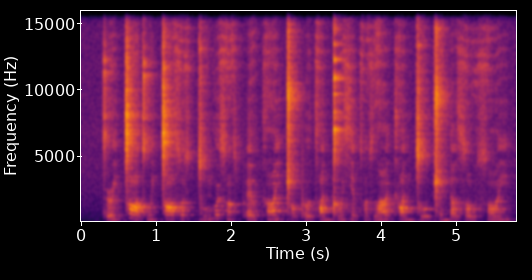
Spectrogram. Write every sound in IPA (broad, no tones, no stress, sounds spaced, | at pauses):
tʼ ə˞ j ǀ ɑ tʼ u j ǀ ɑ sˤ o s ɡ͡ǀ ũ ɡʷ ə˞ s ɔ̃ s pʼ ɛ v kʰ ɑ̃ j ɡ͡ǁ ɑ pʼ ɤ tʰ ɑ nʲ pʼ u sʲ ɑ tʰ õ s ðˤ ɛ̃ j kʰ ɑ nʲ ɡ͡ǀ o ɡ͡ǁ ɛ nʲ ɤ j sˤ o v sˤ õ j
